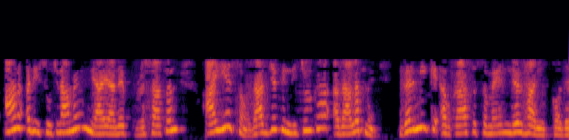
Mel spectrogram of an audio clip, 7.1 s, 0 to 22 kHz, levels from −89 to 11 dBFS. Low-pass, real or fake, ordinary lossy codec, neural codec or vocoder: 3.6 kHz; real; AAC, 24 kbps; none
